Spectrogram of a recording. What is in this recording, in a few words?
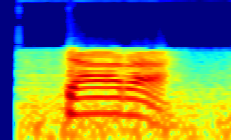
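"cara", Indonesian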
